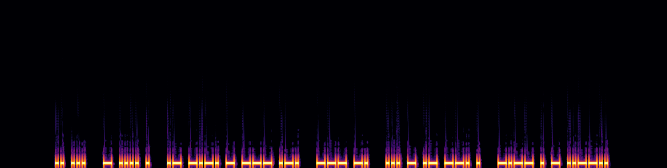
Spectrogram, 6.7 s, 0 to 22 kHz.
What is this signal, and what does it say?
Morse code, heard as a keyed tone, about 44 wpm, 700 Hz. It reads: IS THE ACTOR ON STAGE YET?
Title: Sentences from Top 1500 Words 45wpm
